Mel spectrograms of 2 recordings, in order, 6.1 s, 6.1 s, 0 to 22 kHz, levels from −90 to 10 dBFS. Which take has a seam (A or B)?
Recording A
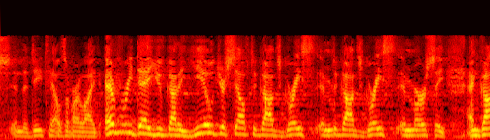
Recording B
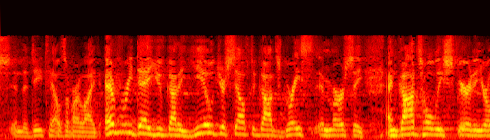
A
